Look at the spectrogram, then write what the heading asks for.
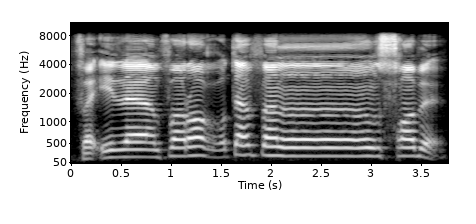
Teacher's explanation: اور با کے اندر قلقلہ کریں گے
